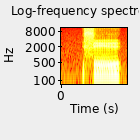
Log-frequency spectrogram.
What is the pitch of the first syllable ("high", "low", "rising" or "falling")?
rising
